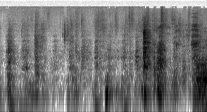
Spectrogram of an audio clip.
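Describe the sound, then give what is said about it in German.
Dogs that have just walked in pant in quick, breathy bursts, with a few soft whimpers mixed in. The sounds come in uneven clusters and grow a bit louder toward the end. “Also jetzt gerade sind unsere oder oh, sind, sind die Hunde reinmarschiert?”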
